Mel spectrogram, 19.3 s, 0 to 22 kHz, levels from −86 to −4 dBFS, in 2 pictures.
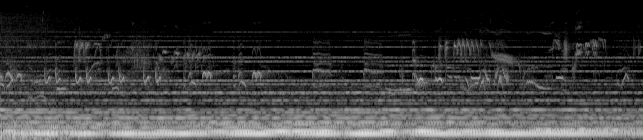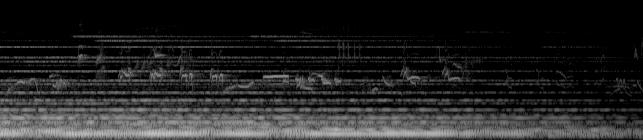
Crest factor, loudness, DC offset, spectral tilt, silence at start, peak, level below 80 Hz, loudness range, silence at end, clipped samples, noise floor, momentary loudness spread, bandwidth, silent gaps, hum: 14 dB; -27 LUFS; under 0.1%; -7.5 dB/octave; 0 s; -12 dBFS; -52 dBFS; 13 LU; 0.55 s; under 0.1%; -54 dBFS; 13 LU; 8.8 kHz; none; none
